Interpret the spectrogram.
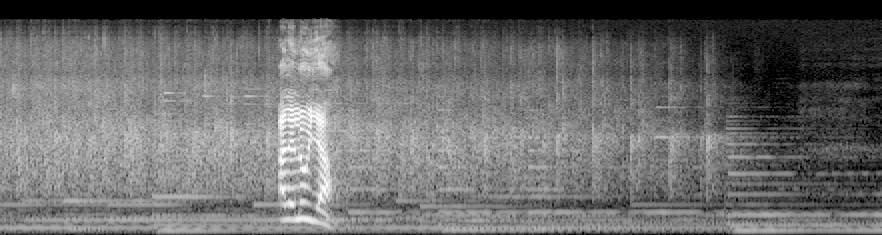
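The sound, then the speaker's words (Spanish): A church audience in Caracas applauds for Jesus steadily for several seconds during a sermon, under a sustained musical backdrop, with one voice shouting out loudly partway through before the clapping fades away. “Dele un aplauso a Jesús, que no es parte de la prédica.”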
